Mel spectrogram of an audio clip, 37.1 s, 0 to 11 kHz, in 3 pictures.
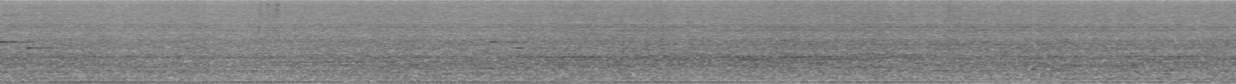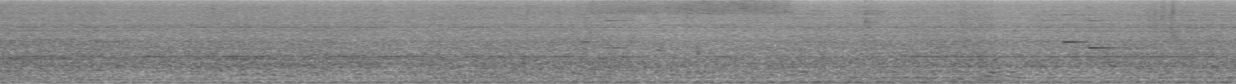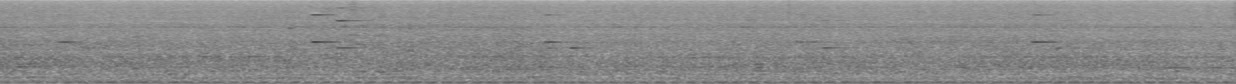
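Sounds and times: train diesel engines idling: 0:00.0 - 0:37.0.

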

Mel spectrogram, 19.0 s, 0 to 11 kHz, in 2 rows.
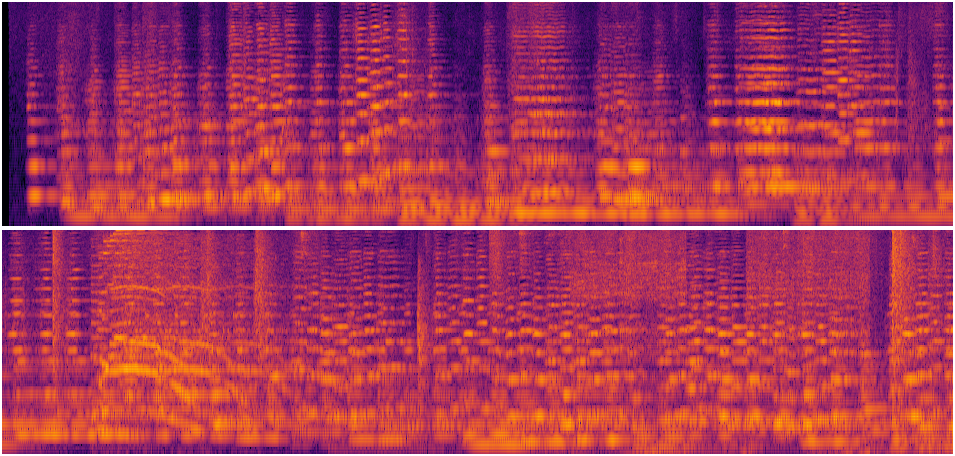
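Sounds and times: violins holding notes: 0:10.4 - 0:14.0.

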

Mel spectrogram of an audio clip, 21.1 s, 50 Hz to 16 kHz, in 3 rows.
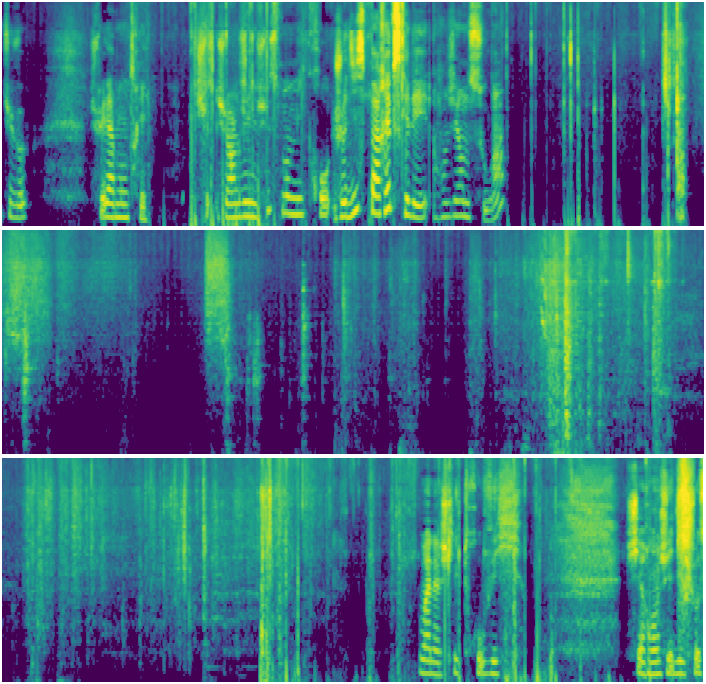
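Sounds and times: rummaging knocks clicks and rustles: 0:05.0 - 0:07.5, 0:09.2 - 0:19.7.

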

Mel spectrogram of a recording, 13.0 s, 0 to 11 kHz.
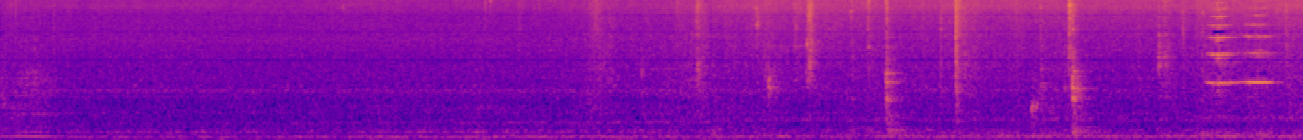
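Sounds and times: wood fire crackling in stove: 0:03.3 - 0:13.0
stove door squeaking open: 0:12.0 - 0:13.0.

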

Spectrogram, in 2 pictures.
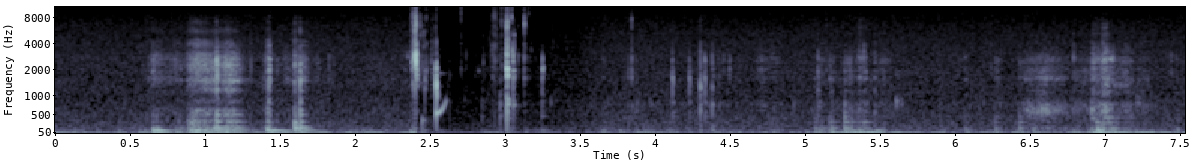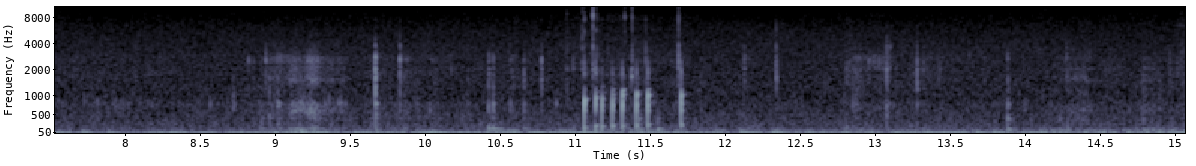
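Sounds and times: water splashing and gurgling: 0:02.4 - 0:03.3, 0:11.0 - 0:11.8
muffled underwater bubbling: 0:11.0 - 0:11.8
sharp clicks: 0:11.0 - 0:11.8.

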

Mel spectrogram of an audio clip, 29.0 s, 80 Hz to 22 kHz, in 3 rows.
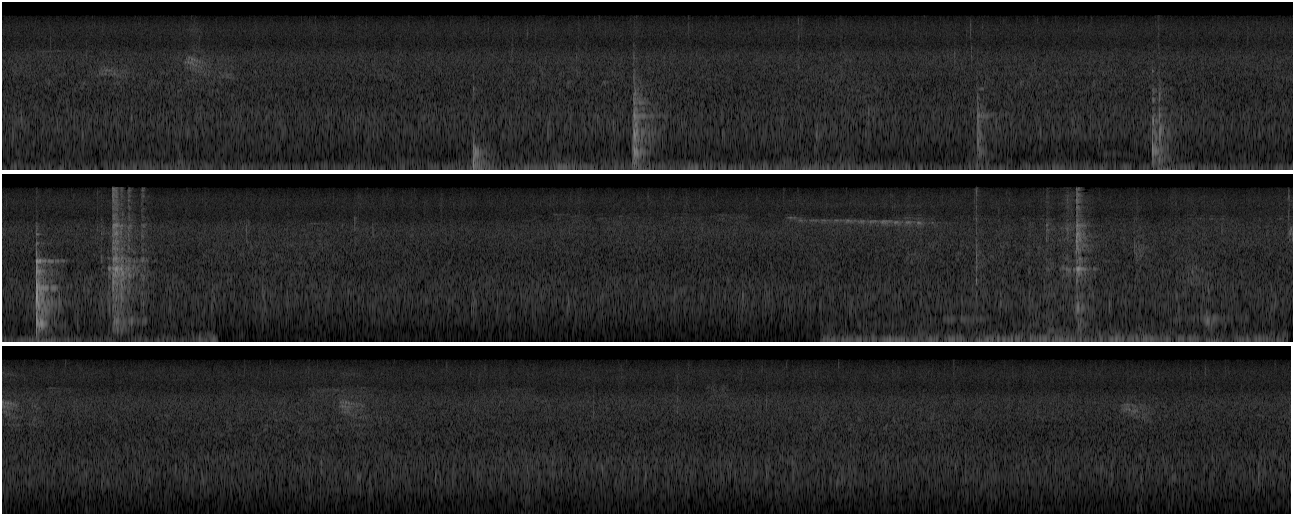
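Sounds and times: chicken wings tapping in bowl: 0:04.7 - 0:05.0, 0:07.2 - 0:07.7, 0:08.6 - 0:08.9
low background hum: 0:15.8 - 0:19.3.

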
